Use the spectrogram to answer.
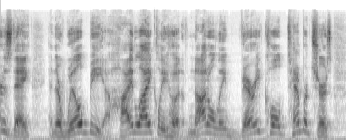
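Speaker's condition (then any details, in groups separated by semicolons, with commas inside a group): No condition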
